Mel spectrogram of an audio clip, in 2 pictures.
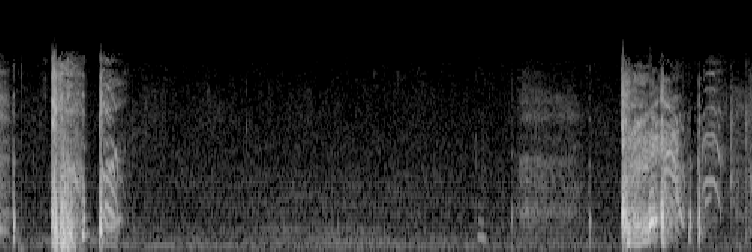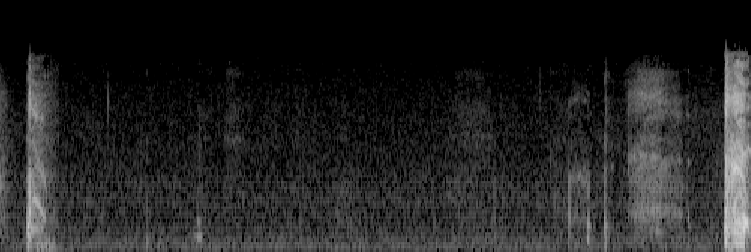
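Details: Several loud cough bursts in short clusters, with throat clearing and quiet breathing between them; an ongoing cough that the person says is still present but getting better.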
